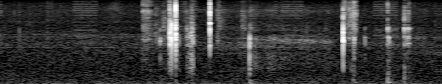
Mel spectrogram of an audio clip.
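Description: A few small, sharp clicks and taps of handling, starting about one and a half seconds in, as the doll charm on its chain is hung back on a metal hanger stand.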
